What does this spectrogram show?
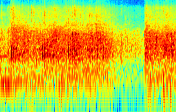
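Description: An audience claps hands together in a dense, steady burst of applause, moderately loud, dipping briefly near the end before picking back up. No one speaks over it.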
